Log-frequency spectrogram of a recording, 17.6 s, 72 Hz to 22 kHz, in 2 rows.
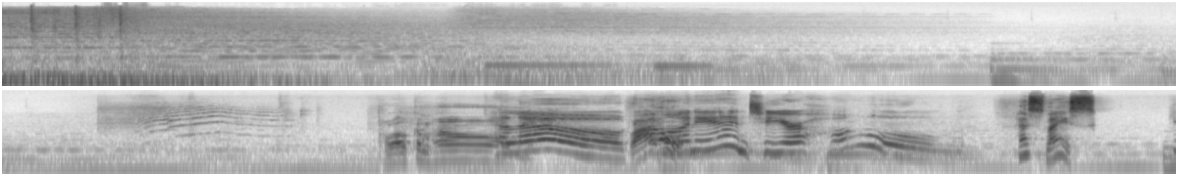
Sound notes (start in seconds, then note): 3.0 gentle music; 9.5 door creaking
